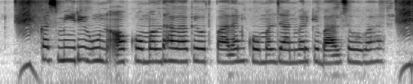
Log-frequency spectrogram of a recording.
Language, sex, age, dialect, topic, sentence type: Magahi, female, 18-24, Central/Standard, banking, statement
